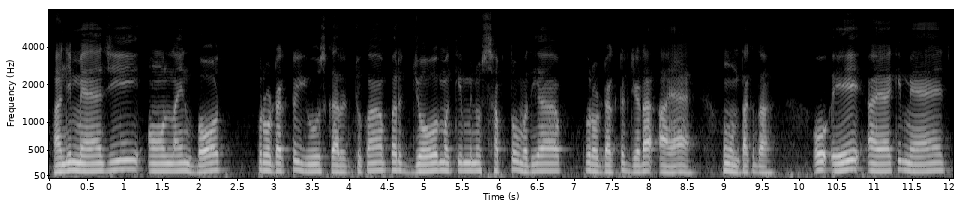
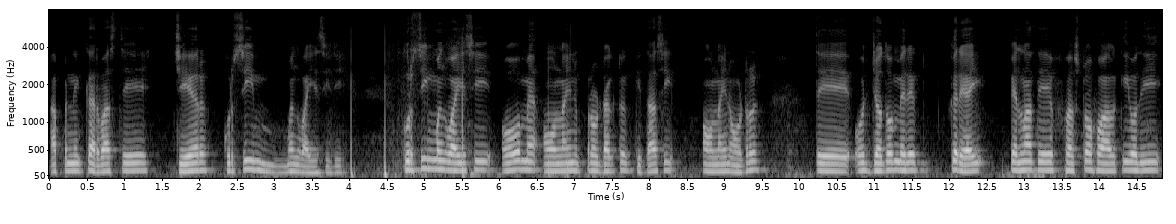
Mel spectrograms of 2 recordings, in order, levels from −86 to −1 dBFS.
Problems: background sounds at intervals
